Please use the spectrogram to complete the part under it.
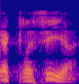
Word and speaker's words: ecclesia: When he said, I will build my church, the word is, and I had a Greek brother correct me this morning because I called it the ecclesia, and he says it's the ecclesia, and I said, oh, that's good, and right, you just got to get the emphasis on the right syllable, obviously.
